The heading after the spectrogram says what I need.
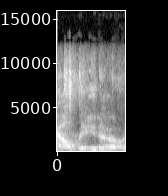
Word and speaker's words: albedo: The other thing around the the high albedo, is that how you say it? Albedo, yes. Albedo, great.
